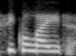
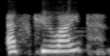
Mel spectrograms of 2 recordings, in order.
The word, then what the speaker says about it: SQLite: It is capital SQL, lowercase ITE, and SQLite is also commonly pronounced as SQLite, so both pronunciations are acceptable.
